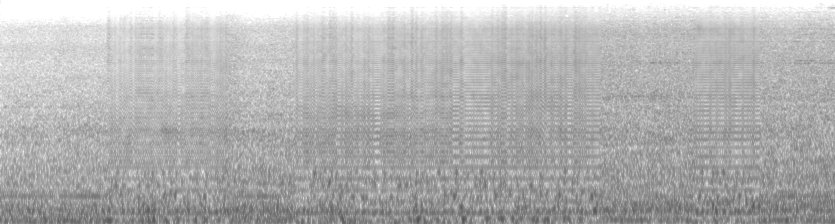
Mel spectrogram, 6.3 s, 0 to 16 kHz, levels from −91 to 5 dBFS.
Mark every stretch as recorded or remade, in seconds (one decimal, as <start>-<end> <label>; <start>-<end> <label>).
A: 0.0-0.8 recorded; 0.8-1.7 remade; 1.7-2.2 recorded; 2.2-4.5 remade; 4.5-5.2 recorded; 5.2-5.7 remade; 5.7-6.3 recorded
